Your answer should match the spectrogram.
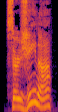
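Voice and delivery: high-pitched call for a cat; mild shout. A narrator's reading. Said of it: "shouted the old fisherman".

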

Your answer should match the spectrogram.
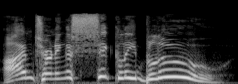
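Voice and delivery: high, dismayed little cloud; alarmed wail. A narrator's reading. Nimbus seeing himself turn blue, alarmed. Nimbus panics at changing colour.

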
